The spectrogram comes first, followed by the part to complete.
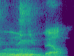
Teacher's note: então a sílaba tônica recai na penúltima esta é paroxítona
